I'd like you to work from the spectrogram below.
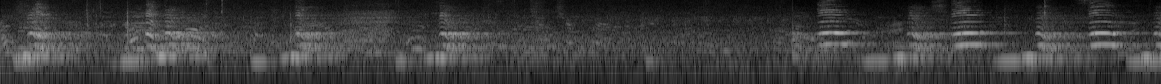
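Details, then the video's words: A pair of zoo siamangs on their island, singing on a typical morning with inflated throat sacs: a loud chorus of harsh, honking hoots repeated about once a second. "A Morning Choral Performance by our Siamangs"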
